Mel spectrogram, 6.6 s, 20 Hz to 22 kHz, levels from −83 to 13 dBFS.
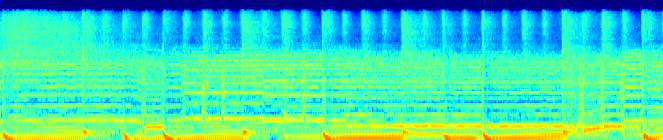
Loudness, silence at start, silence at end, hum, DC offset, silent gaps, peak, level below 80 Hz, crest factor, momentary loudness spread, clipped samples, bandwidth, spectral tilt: -17 LUFS; 0 s; 0 s; none; under 0.1%; none; -6 dBFS; -20 dBFS; 10 dB; 2 LU; under 0.1%; 17 kHz; -4.5 dB/octave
